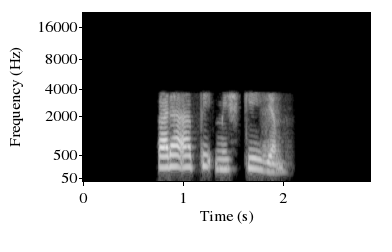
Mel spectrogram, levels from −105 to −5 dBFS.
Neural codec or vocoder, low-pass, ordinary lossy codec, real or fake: none; 3.6 kHz; AAC, 16 kbps; real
